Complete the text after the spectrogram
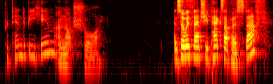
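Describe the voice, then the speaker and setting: Man narrating a solo role-playing game. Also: mid-range voice. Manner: thinks aloud while playing, self-deprecating asides. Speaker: host and player of a solo role-playing audio show. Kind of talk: narrated story mixed with casual game commentary.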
